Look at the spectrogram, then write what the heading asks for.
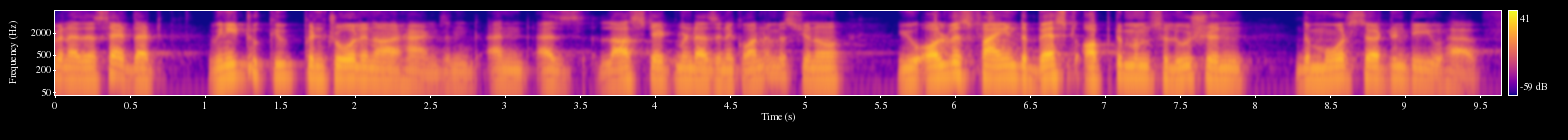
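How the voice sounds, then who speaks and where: A man from Pakistan, an economist speaking on a conference panel in a thoughtful, rambling way, often asking "right?". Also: mid-range voice. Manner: thoughtful, rambling, frequent "you know" and "right?". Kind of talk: panel discussion. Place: conference stage.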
